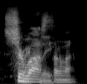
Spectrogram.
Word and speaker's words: Srivastava: Did I say it right? I always can never really say it. – Srivastava.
